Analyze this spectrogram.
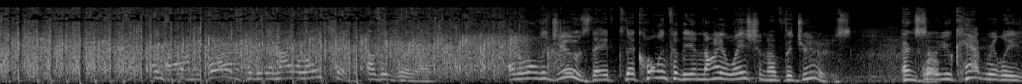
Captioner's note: applause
